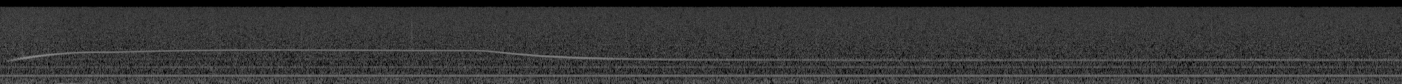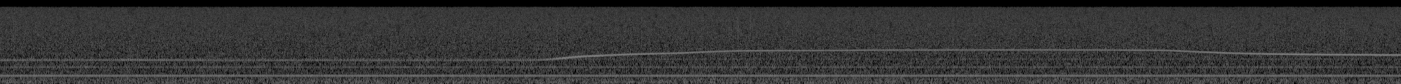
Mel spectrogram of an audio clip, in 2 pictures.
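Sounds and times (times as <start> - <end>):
electrical whine: 0.0 - 9.1, 16.6 - 28.0.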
